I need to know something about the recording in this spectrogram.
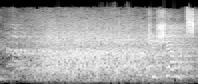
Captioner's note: audience laughing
